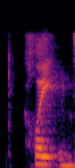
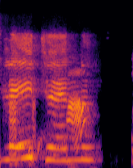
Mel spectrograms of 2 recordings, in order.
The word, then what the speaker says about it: Clayton: they pronounce the T very emphatically and they say Clayton. And that, I think, is just something that will irritate me the entire season. I'll just Clayton.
